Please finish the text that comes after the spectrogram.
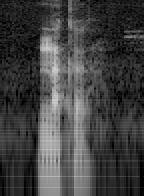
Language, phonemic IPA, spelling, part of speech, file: Wolof, /ˈnaka/, naka, adverb, Wo-naka.ogg
- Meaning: how is, how are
